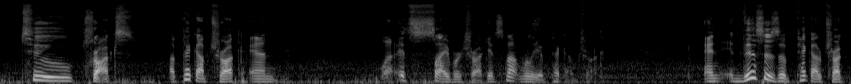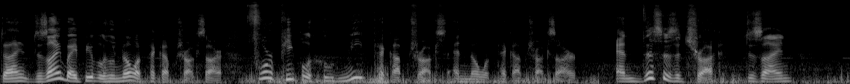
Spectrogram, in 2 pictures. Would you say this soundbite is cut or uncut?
uncut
